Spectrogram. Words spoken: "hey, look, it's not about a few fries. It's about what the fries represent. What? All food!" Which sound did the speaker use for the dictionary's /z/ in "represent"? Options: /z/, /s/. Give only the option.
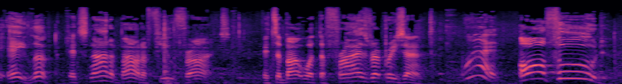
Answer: /z/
